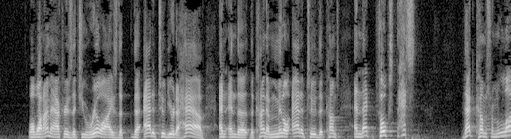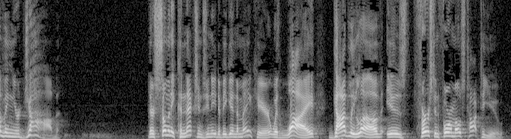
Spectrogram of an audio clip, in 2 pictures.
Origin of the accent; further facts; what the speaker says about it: Jefferson, United States; when I grew up in Jefferson, even though it was a town of about, I don't know, 200, 300 people, everybody's last name meant something.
